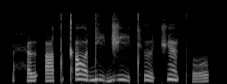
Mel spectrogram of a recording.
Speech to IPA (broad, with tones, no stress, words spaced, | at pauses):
ħɵ˩˧ʔɔ˩˧tˤkʼɔ˥˧ di˥˩d͡ʒi˥˩tʰɵ˥˩ t͡ʃœ̃˥˧pʰo˩˧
